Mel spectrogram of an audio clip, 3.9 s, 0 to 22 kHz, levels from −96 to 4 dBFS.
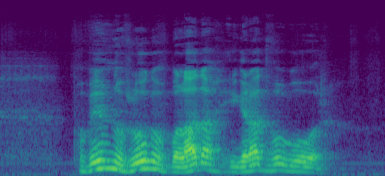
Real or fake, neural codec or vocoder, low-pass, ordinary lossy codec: real; none; 19.8 kHz; MP3, 96 kbps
